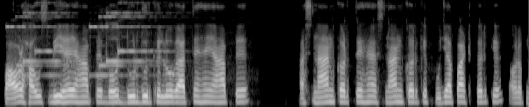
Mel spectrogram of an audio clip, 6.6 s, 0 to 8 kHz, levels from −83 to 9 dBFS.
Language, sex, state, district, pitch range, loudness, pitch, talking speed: Hindi, male, Uttar Pradesh, Deoria, 155-165 Hz, -17 LUFS, 160 Hz, 235 wpm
